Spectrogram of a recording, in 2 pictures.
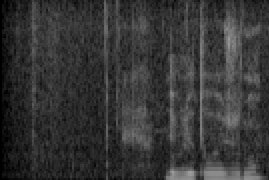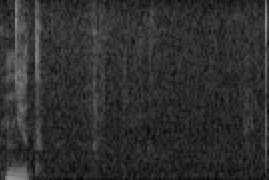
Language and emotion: Russian, neutral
